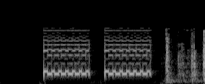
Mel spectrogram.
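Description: A telephone rings loudly with a double trill, two buzzing bursts separated by a short gap, and then a voice starts speaking.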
